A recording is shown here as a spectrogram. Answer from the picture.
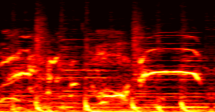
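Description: A dog whining in drawn-out high cries whose pitch bends slightly, over background music with a beat.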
